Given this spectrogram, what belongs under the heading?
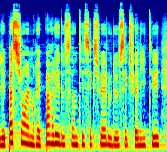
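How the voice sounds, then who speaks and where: At a fairly slow pace, a woman with a dark, mellow tone speaks with fairly even intonation. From southwest France. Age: 50s. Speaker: doctor and sexologist. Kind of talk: interview. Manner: hesitant, many filler sounds.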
